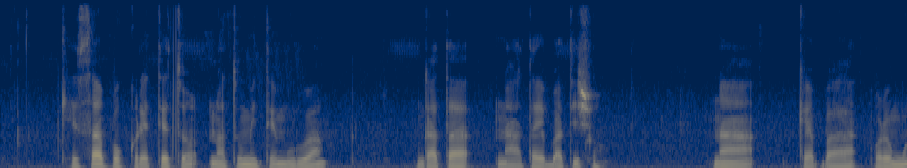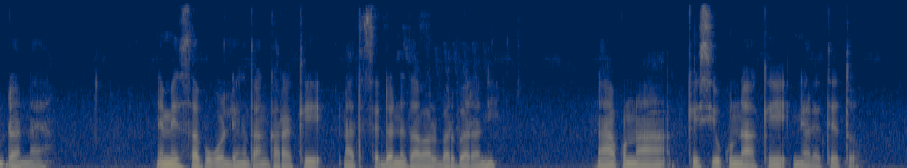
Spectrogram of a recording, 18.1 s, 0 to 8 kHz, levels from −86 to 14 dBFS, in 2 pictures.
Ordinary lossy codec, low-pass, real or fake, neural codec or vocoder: none; none; real; none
